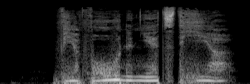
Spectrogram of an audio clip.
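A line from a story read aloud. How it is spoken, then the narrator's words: Whisper in ear. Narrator (German): flüsterte er ihr ins Ohr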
